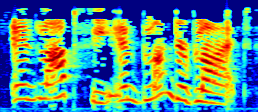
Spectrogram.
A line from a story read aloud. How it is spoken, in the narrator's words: cried Flame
